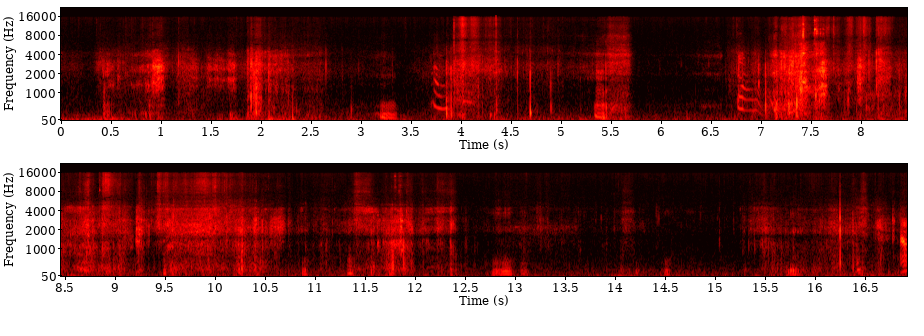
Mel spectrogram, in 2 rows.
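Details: A Staffordshire Bull Terrier born in 2011, unhappy with a new outfit, whines and grumbles in short, uneven bursts indoors.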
